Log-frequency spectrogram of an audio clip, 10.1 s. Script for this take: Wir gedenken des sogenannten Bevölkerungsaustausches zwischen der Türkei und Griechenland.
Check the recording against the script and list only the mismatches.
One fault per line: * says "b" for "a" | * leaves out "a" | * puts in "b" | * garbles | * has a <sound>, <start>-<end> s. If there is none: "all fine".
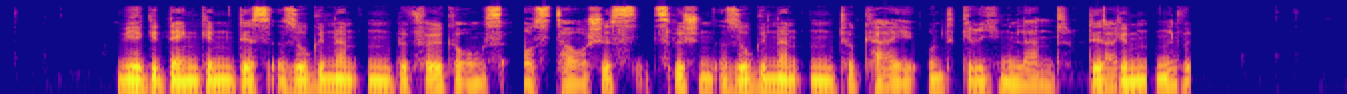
* has a dropout, 3.8-3.9 s
* says "sogenannten" for "der"
* garbles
